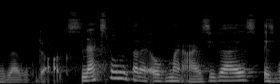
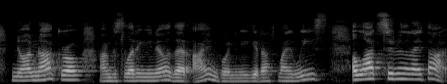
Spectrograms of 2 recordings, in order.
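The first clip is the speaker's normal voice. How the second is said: loud; 5 semitones higher, 7 dB louder, faster than usual. Retold or imitated. Breaking news to landlord loudly.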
